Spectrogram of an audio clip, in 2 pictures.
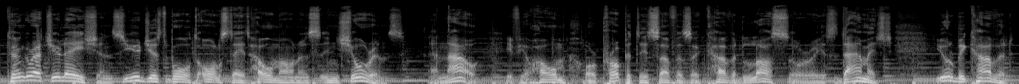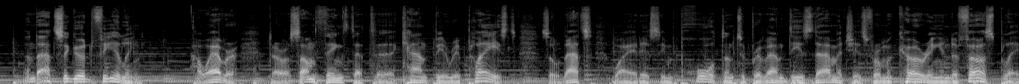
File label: corporate English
